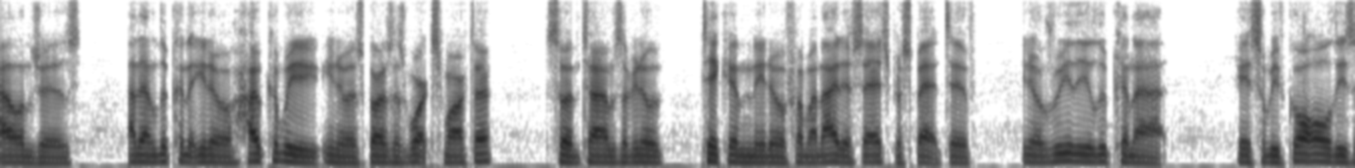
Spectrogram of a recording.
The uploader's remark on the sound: Recorded live at Offshore Europe 2023.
